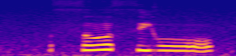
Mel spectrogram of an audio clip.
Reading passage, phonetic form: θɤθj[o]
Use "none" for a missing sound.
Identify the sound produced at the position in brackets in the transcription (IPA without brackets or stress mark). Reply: o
